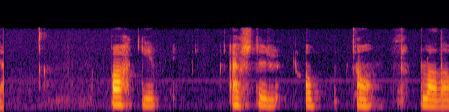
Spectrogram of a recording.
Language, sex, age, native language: Icelandic, male, 10, Icelandic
